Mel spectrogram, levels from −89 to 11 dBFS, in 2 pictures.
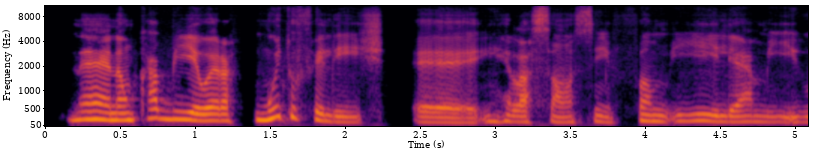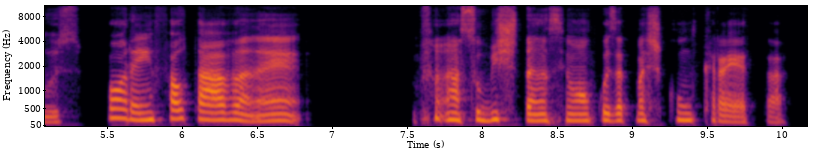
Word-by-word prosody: Né, 205 +1 +4
não 190 0 +3
cabia 215 -2 +1
eu 175 - +4
era 175 -1 +2
muito 250 +8 +2
feliz, 160 - -4 0.2
eh, 130 -3 -1
em 160 - -8
relação 145 -2 -3
assim 140 0 -8
família, 165 +1 -3
amigos, 140 -1 -8
porém 230 -6 +3
faltava, 200 -4 +5
né, 175 0 +1 0.8
fa 235 -5 -1
a 200 - +5
substância, 185 -3 0
uma 175 0 +2
coisa 185 0 -1
mais 185 - -2
concreta. 195 0 -3
180 Hz, 135 wpm, -22 LUFS, 155-205 Hz, 0.8 s, faltava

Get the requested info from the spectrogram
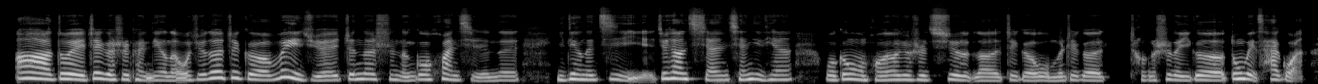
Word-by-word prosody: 啊， 270 -2 +7
对， 235 -2 +5
这 270 +4 +2
个 230 -2 +3
是 225 0 -1
肯 220 -2 -3
定 195 -1 -4
的。 180 - -1
我 - - 0
觉 230 +3 -3
得 295 +3 +4
这 290 +1 0
个 225 -5 +1
味 285 0 +3
觉 195 0 -3
真 235 +2 -1
的 245 -1 0
是 230 0 -8
能 185 -3 -4
够 225 +1 -1
唤 235 -1 0
起 200 -2 -9
人 165 +1 -5
的 190 +1 -6 0.4
一 210 - -3
定 230 +2 +2
的 215 - -1
记 225 -1 -5
忆。 295 - -4
就 270 - 0
像 270 -2 +6
前 215 -5 -5
前 225 +1 -1
几 235 -3 0
天， 215 +2 -4 0.3
我 205 -2 -2
跟 240 +3 +1
我 205 - -1
朋 200 -1 -3
友 215 +1 0
就 215 -1 -1
是 210 -1 -3
去 220 +2 -2
了 175 0 -3
这 200 +4 -7
个 175 -2 -1
我 180 -1 -2
们 170 +2 -4
这 200 +1 -5
个 180 -3 -1 0.2
城 195 -1 -9
市 230 +4 -4
的 210 -3 -1
一 190 - -2
个 200 -2 +2
东 255 +1 +3
北 235 -4 +3
菜 230 -1 -2
馆， - - -3
215 Hz, 270 characters per minute, -20 LUFS, 195-240 Hz, 0.4 s, 啊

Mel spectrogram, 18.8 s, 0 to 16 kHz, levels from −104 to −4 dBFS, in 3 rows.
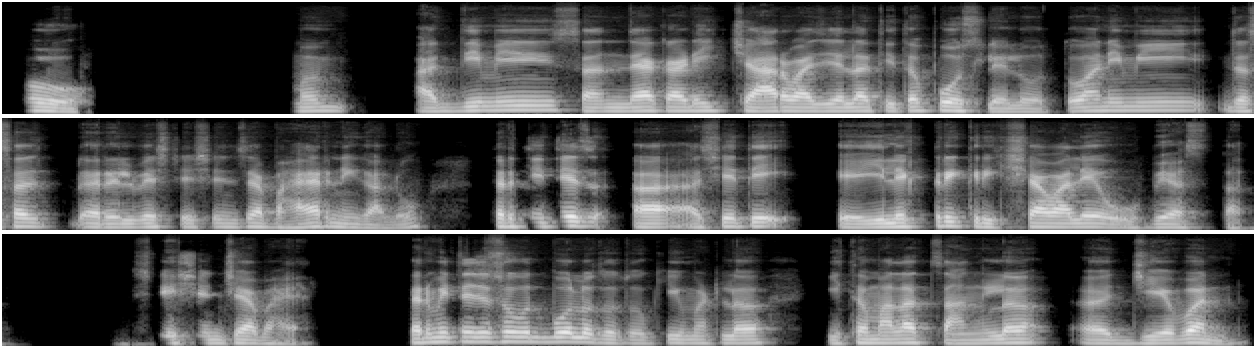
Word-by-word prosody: हो. 110 -8 +1 1.0
मग 120 +1 -3 0.4
अगदी 115 +4 -1
मी 145 +2 0
संध्याकाळी 120 -2 +2 0.2
04:00 115 +1 +5
वाजेला 115 0 +3
तिथं 115 +2 0
पोहोचलेलो 115 -7 0
होतो 95 +5 -5
आणि 125 +2 0
मी 135 +1 -4 0.2
जसं 115 +4 +1 0.2
रेल्वे 115 0 +1
स्टेशनच्या 120 +1 -4
बाहेर 120 +4 0
निघालो, 100 -2 -6 0.4
तर 130 -1 +3
तिथेच 140 +2 +2 0.2
अ, - - +3
असे 115 +1 +3
ते 135 - +5 0.4
ए 105 - +2
इलेक्ट्रिक 125 +4 +2
रिक्षावाले 120 +1 +3
उभे 100 0 -3
असतात 100 0 -6 0.8
स्टेशनच्या 110 +4 -2
बाहेर. 95 -3 -7 0.6
तर 130 +1 +4
मी 155 +1 +2
त्याच्यासोबत 155 0 +2
बोलत 150 -3 +4
होतो, 110 -2 -4
की 120 - -3
म्हटलं 115 +1 -1 0.3
इथं 105 +3 -2
मला 120 +1 +4
चांगलं 115 +3 0 0.2
अ, 110 -1 0
जेवण 110 -1 +2
115 Hz, 130 wpm, -24 LUFS, 110-130 Hz, 1.0 s, 04:00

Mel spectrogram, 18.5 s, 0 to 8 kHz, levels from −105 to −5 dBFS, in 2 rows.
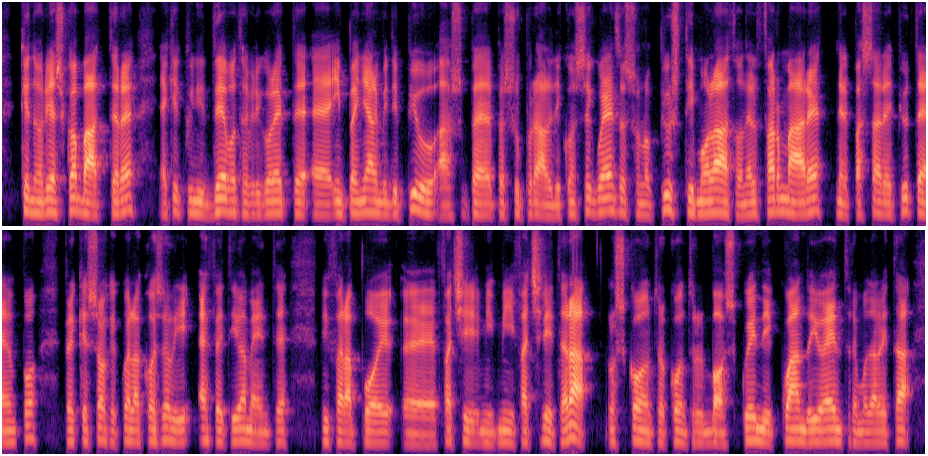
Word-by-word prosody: che 140 - -1
non 120 -2 -2
riesco 125 +2 +2
a 135 - +3
battere 115 +4 +5 0.2
e - - -6
che 130 - -8
quindi 115 -4 -5
devo, 130 +3 +3
tra 115 -2 -8
virgolette, 110 +1 -2
ehm, 105 0 +1
"impegnarmi 115 0 +1
di 110 +1 -7
più" 145 -7 0
a 95 0 -1
supe 105 +2 -1
per - - -8
superarlo, 95 - -2
di 95 0 -7
conseguenza 130 +4 -1
sono 105 -3 -8
più 145 +1 -3
stimolato 115 -3 +3
nel 105 +2 -4
farmare, 125 0 +3
nel 105 -3 -3
passare 110 0 -2
più 130 +1 -7
tempo, 110 +4 -1 0.2
perché 115 0 -4
so 120 +1 -1
che 105 -2 -9
quella 110 -3 -1
cosa 120 +2 -3
lì 110 0 -4
effettivamente 110 -3 -3 0.3
mi 110 - -6
farà 105 -3 +1
poi, 100 -1 0
ehm, 90 -2 0
faci 115 -2 -2
mi 100 -1 -7
mi 105 -2 -4
faciliterà - - +5
lo - - -9
scontro 105 -2 -2
contro 105 -2 -5
il 100 - -8
boss. 95 -1 +1
Quindi 115 -4 -1
quando 115 -2 +3
io 110 0 +1
entro 115 0 +2
in 100 - -7
modalità 105 0 -1
110 Hz, 180 wpm, -26 LUFS, 105-120 Hz, 0.3 s, battere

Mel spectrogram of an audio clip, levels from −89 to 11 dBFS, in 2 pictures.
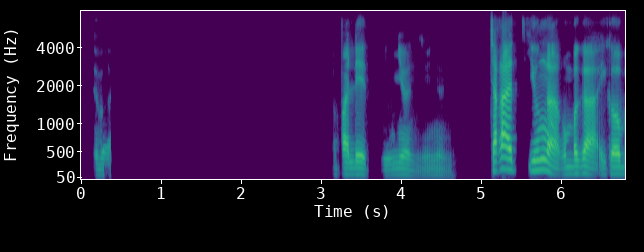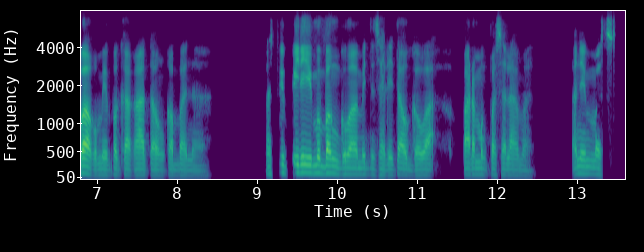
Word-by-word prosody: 'Di - - -13
ba. 100 0 -10 2.8
Papalit 110 -1 -1 0.2
'yun 95 +2 -11
'yon, 100 -3 -5
'yun - - -16
'yon. - - -15 0.5
Tsaka 205 - +6 0.3
'yon 175 +2 +2
nga 160 -9 +6
kumbaga 120 +2 +2
ikaw 115 +1 +2
ba 125 +2 +8
kung 95 +1 -7
may 100 - -4
pagkakataon 95 -1 -3
ka 95 - -4
ba 95 0 -7
na, 85 -1 -16 0.6
mas - - -10
pipiliin 140 -1 +2
mo 130 - +1
bang 125 -2 +4
gumamit 110 -1 -2
ng 100 - -11
salita 100 +1 -4
o 100 - -2
gawa 95 +1 -4 0.3
para 105 +1 -1
magpasalamat? 100 -4 -6 0.6
Ano - - -5
'yong 120 -1 -4
mas 110 - -2
105 Hz, 145 wpm, -24 LUFS, 95-115 Hz, 2.8 s, ba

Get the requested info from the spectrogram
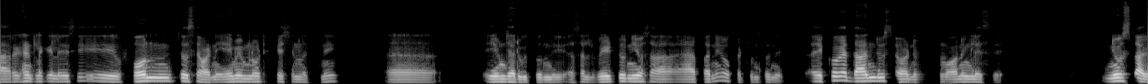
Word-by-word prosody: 6 135 +2 -3
గంటలకే 140 0 -1
లేసీ, 135 +5 -4 0.5
ఫోను 155 +3 +7 0.2
చూసేవాడిని 115 -5 +1
ఏమేం 135 0 +3
నోటిఫికేషన్లొచ్చినయి, 125 +1 -7 0.6
ఆహ్, 110 -1 -4 0.6
ఏం 130 - +6
జరుగుతుంది, 115 -2 0
అసలు 115 +1 -8
వే 130 - +5
టు 150 - +4
న్యూస్ 140 0 +2
ఆహ్, 120 0 -3 0.2
యాప్పని 125 +6 -3
ఒకటుంటుంది. 115 -4 -11 0.3
ఆహ్, 145 - -3
ఎక్కువగా 190 -1 +2
దాన్ని 155 +2 +6
జూసేవాడిని 125 -7 -1 0.3
మార్నింగ్ 125 +1 +1
లేసి. 120 - -9 1.1
న్యూస్‌లాగ. 155 -5 +5
130 Hz, 125 wpm, -21 LUFS, 115-145 Hz, 1.1 s, ఫోను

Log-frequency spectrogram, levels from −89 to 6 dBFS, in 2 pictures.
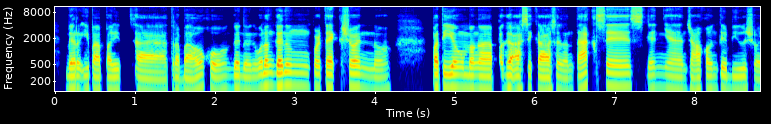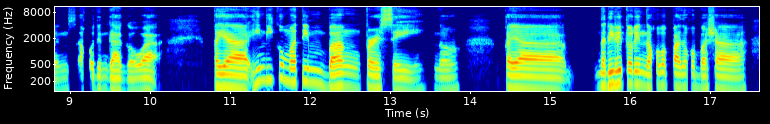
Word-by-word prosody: merong 130 -1 -1
ipapalit 125 -1 -3
sa 115 -3 -2
trabaho 120 0 -3
ko - - -3 0.2
ganun, 130 -3 -4
walang 155 +2 0
ganung 155 -1 +1
protection 150 0 +1 0.2
'no. 125 +2 -9 0.5
Pati 145 0 +3
yung 140 -1 -1
mga 135 -1 +1
pag-aasikaso 135 -2 +1
ng 120 0 -9
taxes 150 +1 +1
ganyan, 135 -2 -5
tsaka 125 +2 -3
contributions 130 -3 -7
ako - - -6
din 130 -1 -8
gagawa. 120 0 0 0.7
Kaya 140 -3 +6
hindi 210 +5 -5
ko 240 - -3
matimbang 155 -8 +2
per 135 -2 +3
say 120 -1 -2
'no, 120 +1 -9 0.6
kaya 135 -2 +5 0.9
nalilito 170 +3 +4
rin 165 -2 +1
ako 160 +3 0
papaano 145 -2 +2
ko 145 - -7
ba 130 - +1
siya 125 -2 +1
135 Hz, 125 wpm, -25 LUFS, 125-150 Hz, 0.9 s, Kaya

